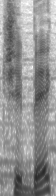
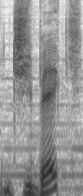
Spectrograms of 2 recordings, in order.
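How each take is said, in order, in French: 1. Le nom commence par un son 'sh'. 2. Le nom commence par un son 'j'. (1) "je le prononce peut-être pas très bien en l'appelant Chebek" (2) "c'est plus Jibek"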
